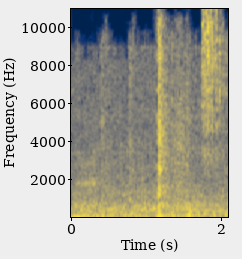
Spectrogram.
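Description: Plastic ratcheting lid of a round multi-compartment sprinkles dispenser being twisted by hand: a few faint clicks, one sharp click about a second in, and a short hiss near the end.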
